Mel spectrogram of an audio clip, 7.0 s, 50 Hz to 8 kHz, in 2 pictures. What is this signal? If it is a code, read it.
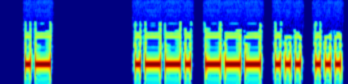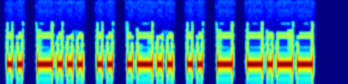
Morse code, heard as a keyed tone, about 24 wpm, 650 Hz. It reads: A POSSIBILITY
